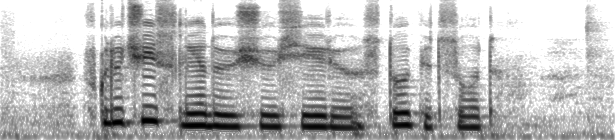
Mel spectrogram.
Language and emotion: Russian, sad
